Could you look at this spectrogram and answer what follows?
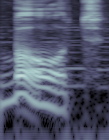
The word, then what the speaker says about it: bought: أصله سهل المضارع اللي هو buy يشتري buy والماضي اللي هو أصبح bought أصبح ست حروف وفيها جي اتش في الوسط ما تنطقش تنطق بوت اشترى.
